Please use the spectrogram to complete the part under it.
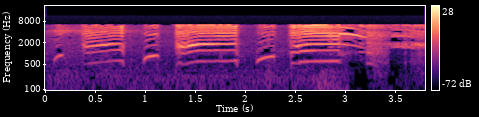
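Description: A baby cries in a run of short, high wailing bursts that rise and fall in pitch and are separated by brief gasps, moderately loud with no talk over them.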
